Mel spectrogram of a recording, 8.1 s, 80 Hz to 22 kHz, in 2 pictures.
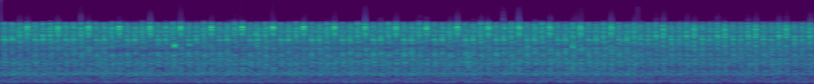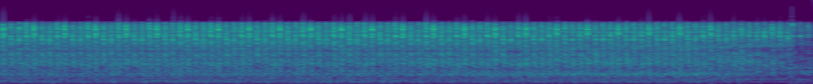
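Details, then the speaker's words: Audi A3 1.6 TDI (CAYC) diesel idling: sharp regular ticking knock about twice a second, seeming to come from one side. Sluggish acceleration, no fault codes; cause not pinned down. "On a l'impression que c'est de ce côté-là. Ça fait quand même un sacré claquement."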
